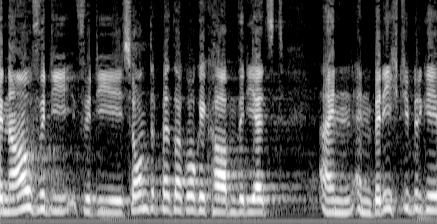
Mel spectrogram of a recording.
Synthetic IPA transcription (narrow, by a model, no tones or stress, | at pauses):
enaʊfyːdiːfyːɐdiːzɔndəpʰɛdaɡoːɡɪkhaːbn̩vɪɐtjɛt͡st | ʔaɪnənaɪnənbeʁɪçtʔyːbəɡeː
